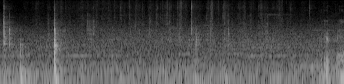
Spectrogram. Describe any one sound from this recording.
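Small clicks and taps sound as fingers handle a metal part.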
